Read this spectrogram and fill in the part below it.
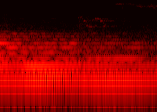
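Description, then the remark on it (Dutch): Church bells toll for Vermeer's funeral with a deep, sustained ring, their layered overtones humming steadily and fading only slightly over a couple of seconds. No voices are heard. “En naast de dragers zijn de klokken ook één keer geluid, als in een poos geluid.”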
